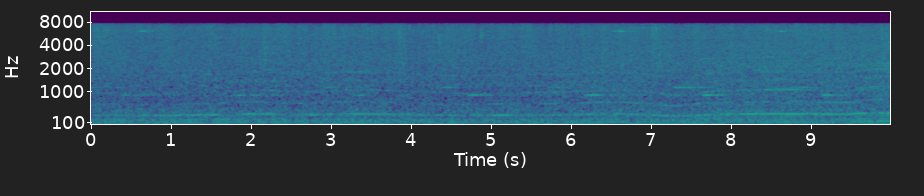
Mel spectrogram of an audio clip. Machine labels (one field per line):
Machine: fan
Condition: normal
